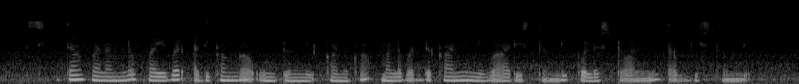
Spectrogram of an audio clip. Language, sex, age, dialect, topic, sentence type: Telugu, female, 18-24, Southern, agriculture, statement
